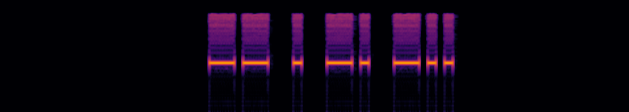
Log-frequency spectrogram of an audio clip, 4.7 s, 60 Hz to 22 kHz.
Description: Morse code, heard as a keyed tone, about 19 wpm, 800 Hz. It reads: MEND
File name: Alphabetical / Alphabetical mp3s / Ms @18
